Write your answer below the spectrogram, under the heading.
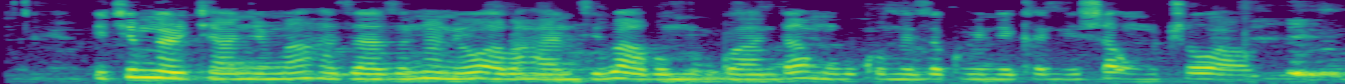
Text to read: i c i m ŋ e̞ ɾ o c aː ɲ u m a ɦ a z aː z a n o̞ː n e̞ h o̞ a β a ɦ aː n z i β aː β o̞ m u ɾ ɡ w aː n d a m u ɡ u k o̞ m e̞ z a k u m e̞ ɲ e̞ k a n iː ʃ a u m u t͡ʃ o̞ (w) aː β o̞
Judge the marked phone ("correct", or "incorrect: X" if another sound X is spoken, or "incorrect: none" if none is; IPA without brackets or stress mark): correct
